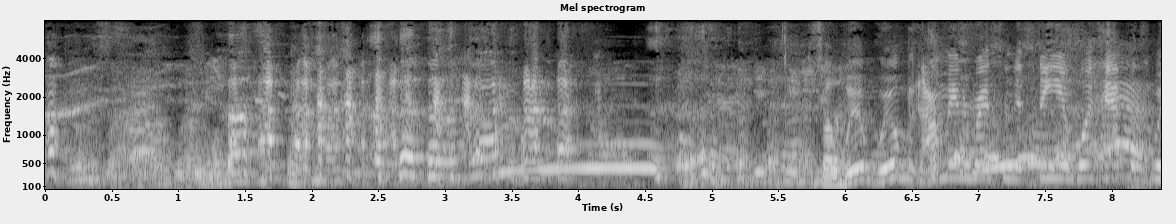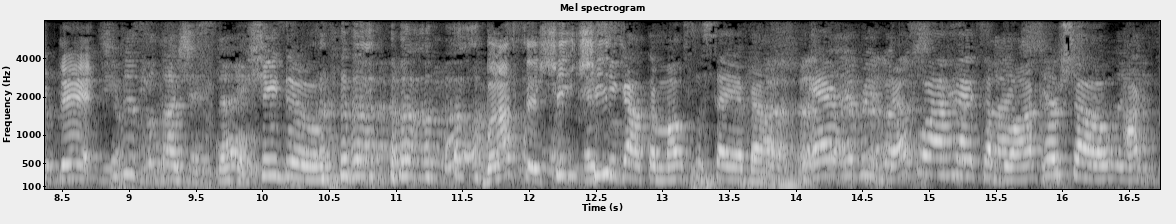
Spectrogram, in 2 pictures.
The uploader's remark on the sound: Live In Broadripple. As we record our first live audience taping and pop off my annual Fall Party/Wine Tasting event.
